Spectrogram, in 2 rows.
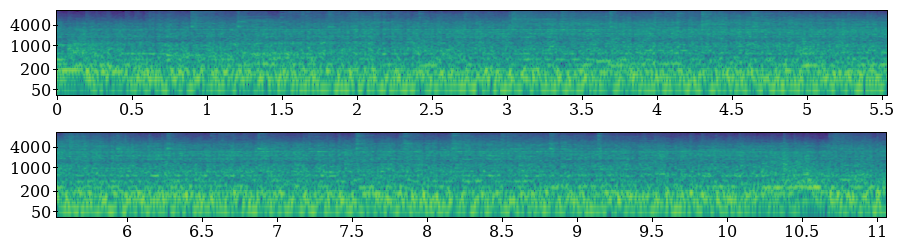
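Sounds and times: cymbal hits: 0:00.0 - 0:11.0
heavy rock band playing: 0:00.0 - 0:11.0.

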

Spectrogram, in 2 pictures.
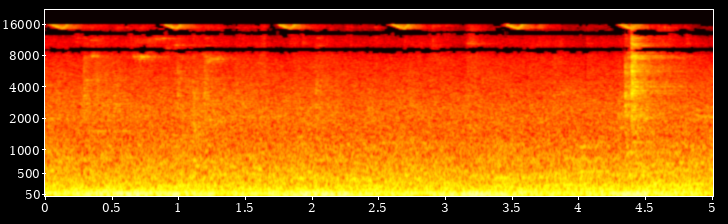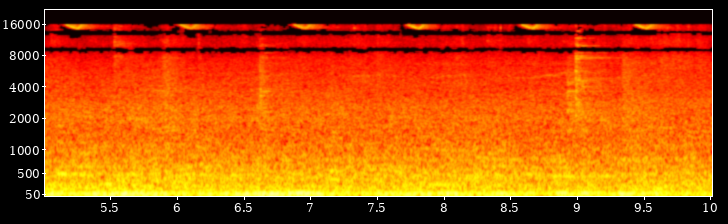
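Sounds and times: low steady station rumble: 0:00.0 - 0:10.0.

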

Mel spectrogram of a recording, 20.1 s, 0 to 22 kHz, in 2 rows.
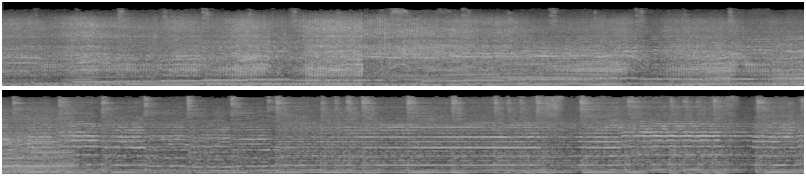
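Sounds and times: atv engine revving: 0:00.0 - 0:12.0
background music with stepped melody: 0:00.0 - 0:20.0.

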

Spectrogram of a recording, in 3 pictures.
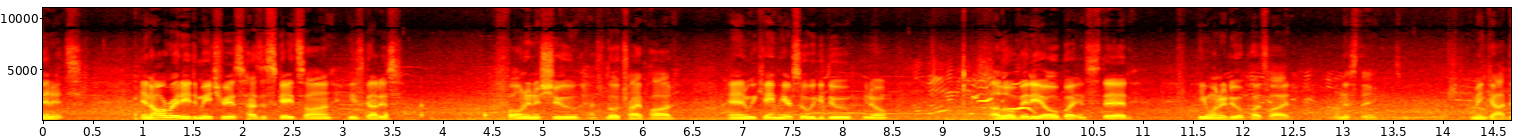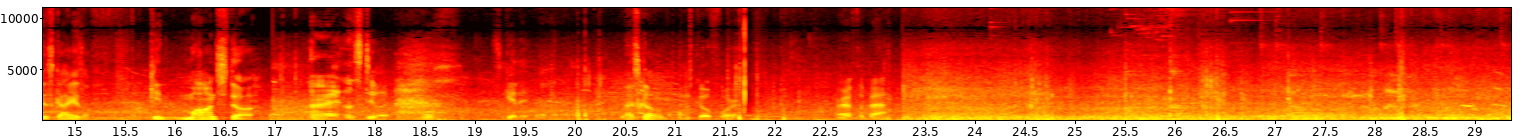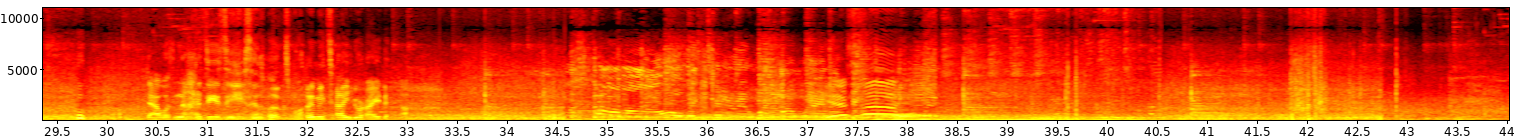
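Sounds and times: background music with bass line: 0:21.8 - 0:44.0
skate wheels rolling on asphalt: 0:23.0 - 0:34.6, 0:38.1 - 0:42.9
inline skates scraping metal rail: 0:38.8 - 0:42.8.

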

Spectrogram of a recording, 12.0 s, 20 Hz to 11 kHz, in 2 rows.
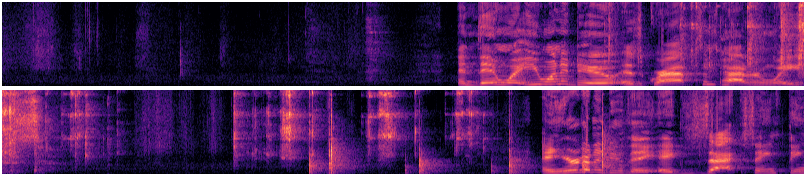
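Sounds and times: metal coins clinking: 0:04.9 - 0:07.0, 0:07.7 - 0:09.8.

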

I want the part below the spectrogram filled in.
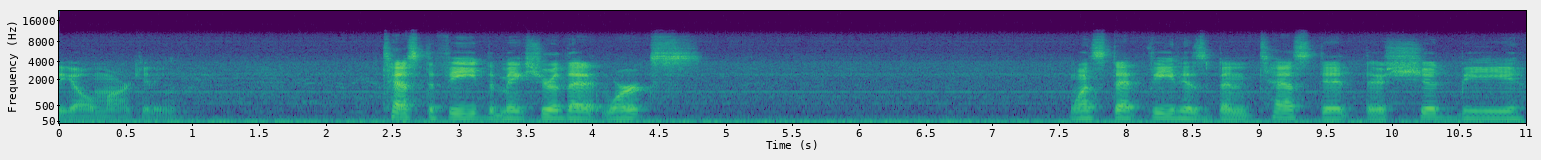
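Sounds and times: low hum: 0:00.0 - 0:11.0
steady hiss: 0:07.5 - 0:11.0
thin steady high tone: 0:07.6 - 0:11.0.

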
